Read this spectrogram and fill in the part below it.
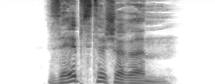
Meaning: strong dative masculine/neuter singular comparative degree of selbstisch
- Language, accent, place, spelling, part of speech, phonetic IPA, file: German, Germany, Berlin, selbstischerem, adjective, [ˈzɛlpstɪʃəʁəm], De-selbstischerem.ogg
